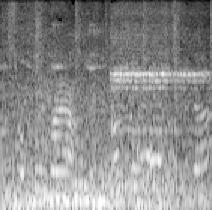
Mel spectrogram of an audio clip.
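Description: People's voices over a steady low vehicle rumble.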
